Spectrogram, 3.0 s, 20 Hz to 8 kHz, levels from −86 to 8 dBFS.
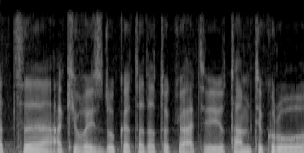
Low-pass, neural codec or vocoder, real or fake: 7.2 kHz; codec, 16 kHz, 8 kbps, FreqCodec, larger model; fake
